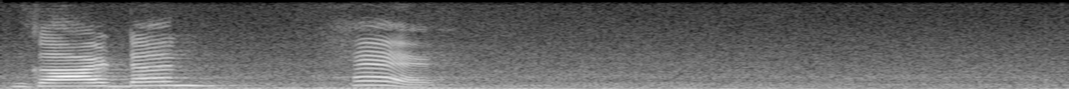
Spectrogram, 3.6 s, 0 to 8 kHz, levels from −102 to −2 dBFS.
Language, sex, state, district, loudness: Hindi, female, Chhattisgarh, Raipur, -16 LUFS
